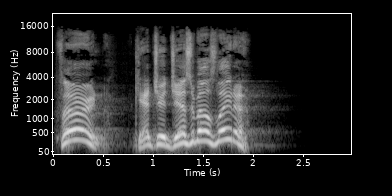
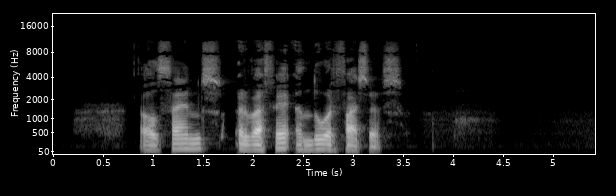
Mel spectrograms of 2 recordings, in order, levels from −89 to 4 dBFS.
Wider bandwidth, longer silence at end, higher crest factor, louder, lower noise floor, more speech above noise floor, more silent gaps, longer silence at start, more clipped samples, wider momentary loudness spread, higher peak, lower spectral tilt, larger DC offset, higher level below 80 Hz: first, 15.5 kHz vs 11.5 kHz; second, 1.05 s vs 1.95 s; second, 16 dB vs 24 dB; first, -15 LUFS vs -26 LUFS; second, -59 dBFS vs -83 dBFS; second, 44 dB vs 57 dB; neither; second, 0.05 s vs 0.85 s; neither; second, 9 LU vs 16 LU; first, 0 dBFS vs -4 dBFS; second, -3.5 dB/octave vs -5.5 dB/octave; neither; second, -64 dBFS vs -58 dBFS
